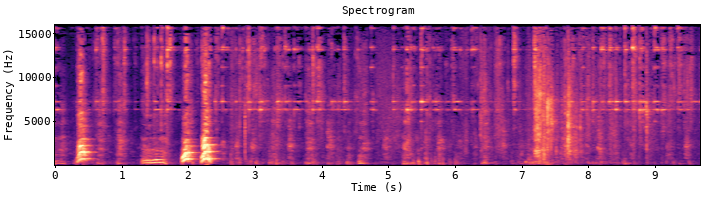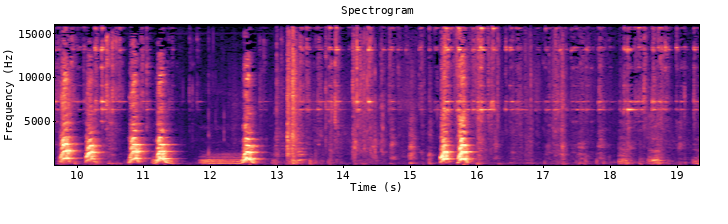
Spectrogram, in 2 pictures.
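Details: Toi the dog barking at the mail man, the barks sparse here: single sharp barks and short pairs come at intervals, separated by stretches of quieter household noise.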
